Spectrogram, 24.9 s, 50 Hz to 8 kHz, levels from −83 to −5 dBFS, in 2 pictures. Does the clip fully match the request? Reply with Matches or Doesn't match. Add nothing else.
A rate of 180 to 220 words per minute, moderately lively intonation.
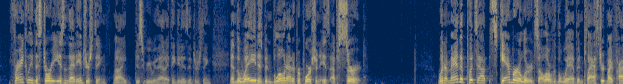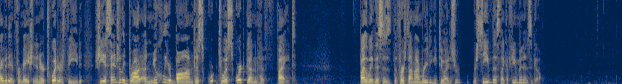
Doesn't match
